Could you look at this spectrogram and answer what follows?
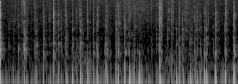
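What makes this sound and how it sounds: A small white cardboard box, hollow and closed, is tapped and rubbed with the fingertips close to the mic. A rapid, uneven run of soft, dull thumps with deep low body dies away almost at once, mixed with faint papery scratching between the taps.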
